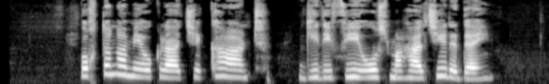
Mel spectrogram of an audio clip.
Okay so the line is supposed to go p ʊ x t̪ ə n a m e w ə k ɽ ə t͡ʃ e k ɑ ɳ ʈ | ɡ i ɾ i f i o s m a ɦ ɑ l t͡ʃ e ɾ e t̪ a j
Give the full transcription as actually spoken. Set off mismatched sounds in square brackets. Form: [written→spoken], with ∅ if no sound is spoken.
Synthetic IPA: p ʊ x t̪ ə n a m e w ə k ɽ [ə→a] t͡ʃ e k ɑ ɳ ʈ | ɡ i ɾ i f i o s m a ɦ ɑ l t͡ʃ e ɾ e [t̪→d̪] a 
